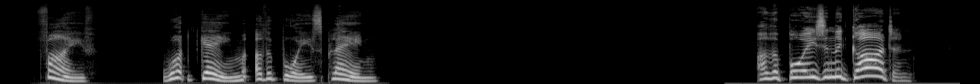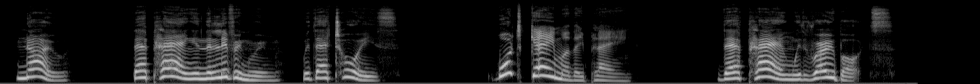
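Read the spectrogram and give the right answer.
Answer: Playing with robots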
